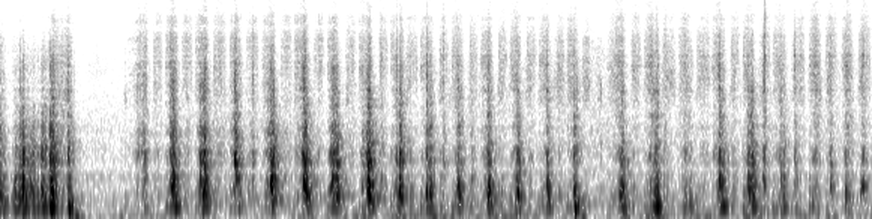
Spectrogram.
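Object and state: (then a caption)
Scratch-art card scraped with a wooden stylus. A wooden stylus scrapes dense strokes across a flat scratch-art card of wax-coated paper, etching the trunk of a tree. A quick run of short, dry scraping strokes repeats at a steady, slightly uneven pace after a brief pause near the start, each stroke ending almost instantly.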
